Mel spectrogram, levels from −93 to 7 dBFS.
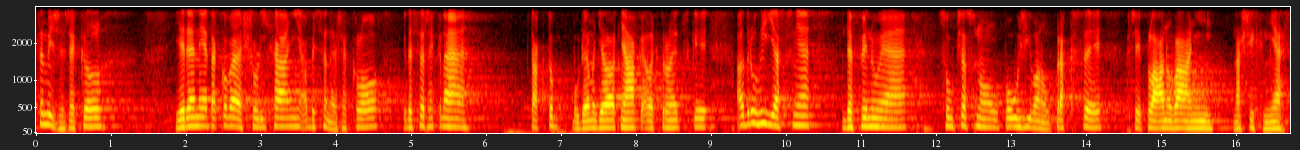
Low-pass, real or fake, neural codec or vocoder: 3.6 kHz; real; none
